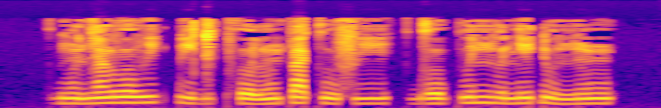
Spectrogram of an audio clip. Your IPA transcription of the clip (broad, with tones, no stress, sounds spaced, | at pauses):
ɡʷ ũ˨ d ã˦ β o˦ β i˦ k͡p i˨ d ʊ˦ pʰ o˨ l ũ˦ p a˦ k u˨ f i˦ | ɡ oː˨ kʷ ɛ˦ ɲ u˨ n i˦ ɗ u˨ ɲ ũ˦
